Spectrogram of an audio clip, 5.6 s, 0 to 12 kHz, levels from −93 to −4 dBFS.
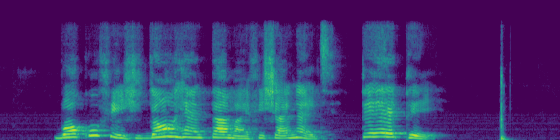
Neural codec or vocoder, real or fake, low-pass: vocoder, 22.05 kHz, 80 mel bands, WaveNeXt; fake; 9.9 kHz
